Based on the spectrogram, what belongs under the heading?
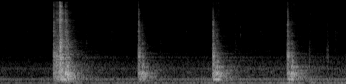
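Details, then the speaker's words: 2017 Cub Cadet XT2 46-inch mower, Kohler 24 hp, after key switch replacement: four sharp clicks about every three-quarters of a second, no cranking; owner suspects bad solenoid (recently replaced) or dead battery. "all right since it's not the key switch i might have a bad solenoid but i thought i just replaced the solenoid or my battery could be dead"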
